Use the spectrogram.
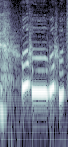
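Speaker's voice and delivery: high, loud ironic whoop; mock cheer. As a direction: cheer sarcastically at the mess. Ironic cheer over clutter. (youhou ironique, aigu et fort)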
